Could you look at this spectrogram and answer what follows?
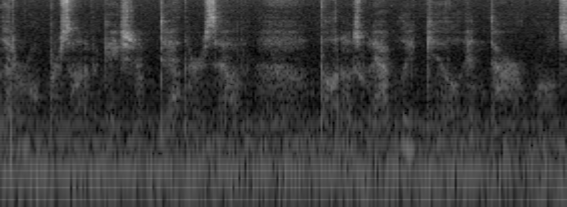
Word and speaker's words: Thanos: thanks to the movies we have thanos or donos it's been pronounced both ways but i'm pretty sure it's it's thanos um the name thanos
